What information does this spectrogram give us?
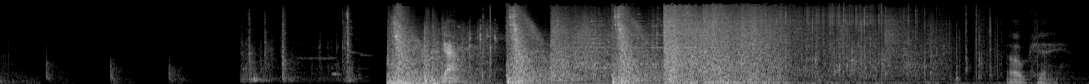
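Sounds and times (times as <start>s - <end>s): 
blaster gunfire from a door trap: 3.9s - 7.8s
speech: 4.4s - 4.8s, 10.1s - 10.6s.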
